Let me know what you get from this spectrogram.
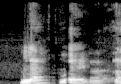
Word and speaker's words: Lethwei: So with the bare knuckle fighting, Lethwei, am I saying it right? – Lethwei, that's correct.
